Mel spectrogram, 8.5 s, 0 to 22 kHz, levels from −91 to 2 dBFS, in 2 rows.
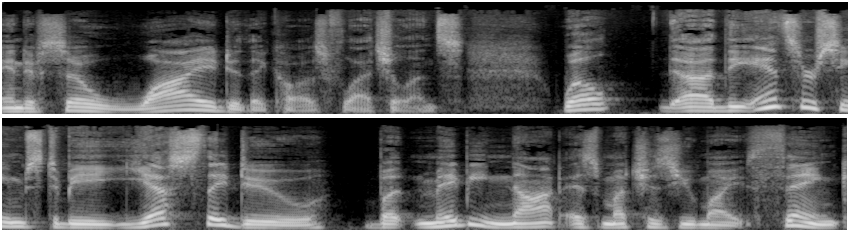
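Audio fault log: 1.64–5.31 s, pre-emphasis left on: after "why do they cause", treble runs about 10 dB hot at 10 kHz, consistent with a 50 µs FM boost never de-emphasised; thin, bright, sibilant.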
